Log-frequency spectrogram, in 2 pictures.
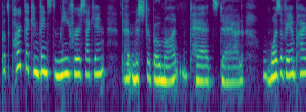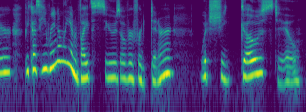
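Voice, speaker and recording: A woman's voice: on the high side, lively intonation, measured pace, mellow. A woman talking through a book in a casual review vlog, chatty and enthusiastic with lots of fillers.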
